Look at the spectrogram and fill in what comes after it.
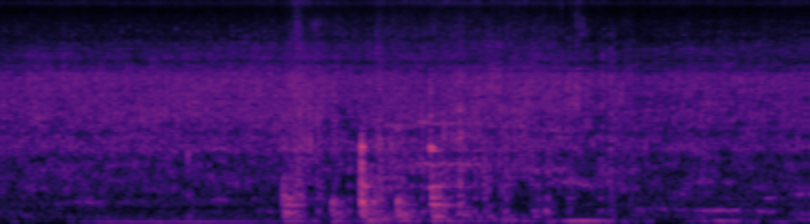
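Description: Pork simmering in coconut milk in a metal wok, a steady bubbling sizzle. Between about two and three and a half seconds in, a wooden spatula stirs the pork, with several sharp knocks and scrapes against the pan.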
